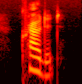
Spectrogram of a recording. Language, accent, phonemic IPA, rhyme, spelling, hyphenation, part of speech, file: English, US, /ˈkɹaʊdɪd/, -aʊdɪd, crowded, crow‧ded, adjective / verb, En-us-crowded.ogg
- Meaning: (adjective) Containing a dense pack or mass of something; teeming; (verb) simple past and past participle of crowd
